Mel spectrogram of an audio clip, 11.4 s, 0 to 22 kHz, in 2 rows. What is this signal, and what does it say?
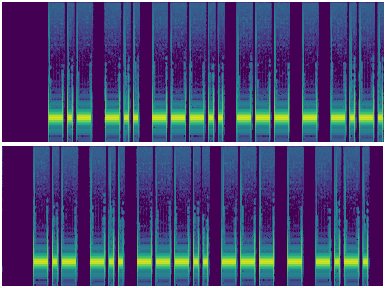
Morse code, heard as a keyed tone, about 17 wpm, 700 Hz. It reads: KD8OTC KD8OTC
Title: USA Call Signs Repeated 3x 17wpm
